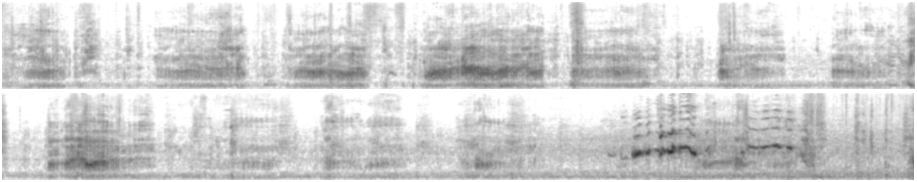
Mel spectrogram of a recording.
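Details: A Staffordshire Bull Terrier playing on a springpole growls in low, rough bursts, with a sharper, higher outburst near the end.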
